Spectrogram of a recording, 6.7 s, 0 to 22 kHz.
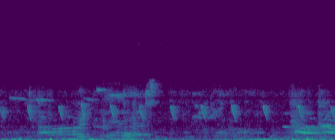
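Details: Greater green leafbird in lively song on 21 December 2024: a run of sharp, high, down-slurred notes repeated about twice a second, with lower twittering phrases and a louder burst near the end, over constant low background rumble.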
